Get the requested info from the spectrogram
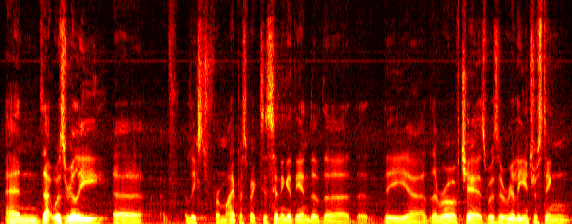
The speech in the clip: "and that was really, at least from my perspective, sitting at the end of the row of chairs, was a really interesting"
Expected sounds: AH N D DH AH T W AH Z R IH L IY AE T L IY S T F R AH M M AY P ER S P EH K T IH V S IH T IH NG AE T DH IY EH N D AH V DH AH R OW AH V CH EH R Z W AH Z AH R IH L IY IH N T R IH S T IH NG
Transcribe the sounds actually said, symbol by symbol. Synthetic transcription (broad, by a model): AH N DH AH T W AH Z R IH L IY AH T L IY S T F R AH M M AY P ER S P EH K T IH V S IH T IH NG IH T DH IY EH N D AH V DH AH R OW AH V CH EH R Z W AH Z AH R IH L IY IH N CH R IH S T IH NG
